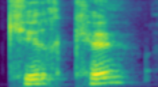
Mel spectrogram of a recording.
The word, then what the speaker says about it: Kirke: Also die Zauberin heißt im Griechischen tatsächlich Kirke, also mit K ausgesprochen.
